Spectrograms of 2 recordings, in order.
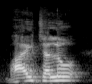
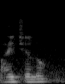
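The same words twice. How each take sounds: First: It is said loudly, matching the reply. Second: It is said softly and gently. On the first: The partner copies the other actor's fixed tone. "अब उसने भी आपका सुर पकड़ लिया" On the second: The partner speaks calmly and offers a new rhythm. "अब वो धीरे से बोल रहा है"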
